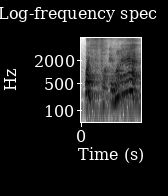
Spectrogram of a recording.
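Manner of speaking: hushed, high self-quote; disoriented. Retold or imitated. Sitting up as everyone stares after the seizure, hushed confusion.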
